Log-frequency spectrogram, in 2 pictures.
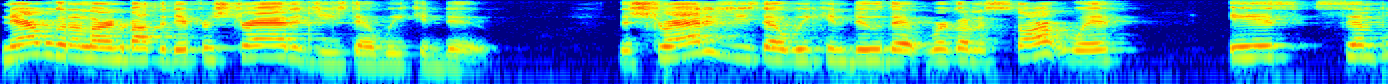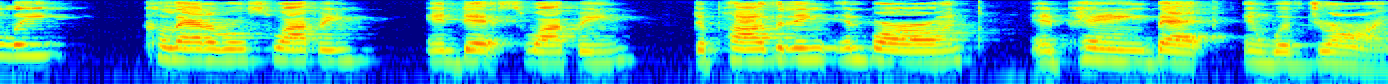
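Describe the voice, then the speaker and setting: Delivered at a moderate pace, a normal speaking voice shows ordinary pitch variation. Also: woman, medium pitch for a woman. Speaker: crypto finance instructor. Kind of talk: online class tutorial. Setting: video call with screen share.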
